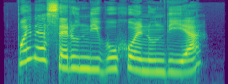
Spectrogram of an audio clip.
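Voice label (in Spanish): puede hacer un dibujo en un dia, Spanish, female, slow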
